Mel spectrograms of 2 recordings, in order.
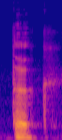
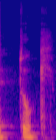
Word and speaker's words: Thuc: É assim que pronuncia o nome dele, tá? Não tu, né? Como se fosse anglicizado, como alguns fazem. Eh, é tuque mesmo, tá? No jeitinho que tá escrito.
